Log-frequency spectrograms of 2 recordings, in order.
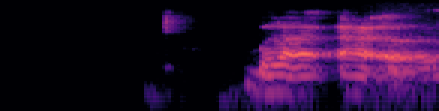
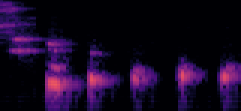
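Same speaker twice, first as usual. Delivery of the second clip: laugh; 7 semitones higher, 12 dB quieter than usual. Real, not acted. Laughing at old candles.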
